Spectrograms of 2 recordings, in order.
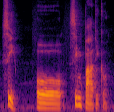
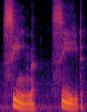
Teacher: The E sound, it's still short compared to seen, seed.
